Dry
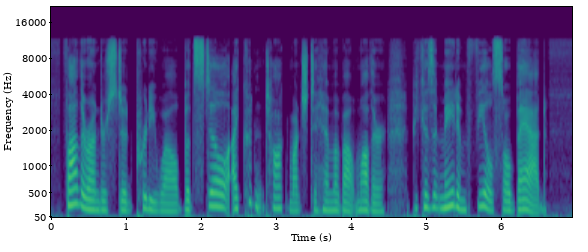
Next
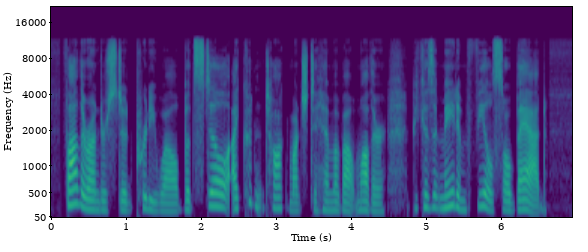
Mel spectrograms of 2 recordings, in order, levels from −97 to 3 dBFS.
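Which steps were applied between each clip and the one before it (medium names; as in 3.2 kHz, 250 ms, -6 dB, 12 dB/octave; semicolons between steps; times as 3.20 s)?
frequency weighting A; trim -3 dB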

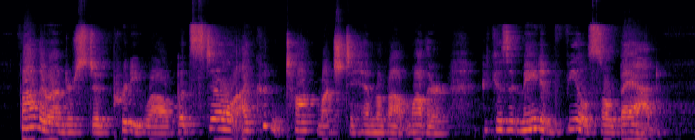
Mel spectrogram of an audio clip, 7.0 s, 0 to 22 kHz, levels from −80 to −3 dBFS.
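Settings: overload inside the chain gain 31.5 dB; two-slope reverb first 0.44 s, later 4 s, from -28 dB, DRR 1 dB; dynamic bell 5.4 kHz, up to +5 dB, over -53 dBFS, Q 1.4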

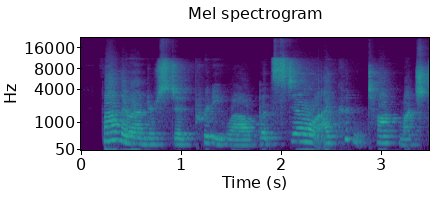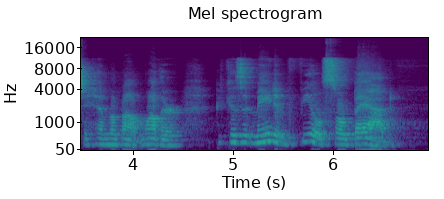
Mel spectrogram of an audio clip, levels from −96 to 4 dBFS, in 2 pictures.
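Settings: three bands expanded up and down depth 40%; trim -4 dB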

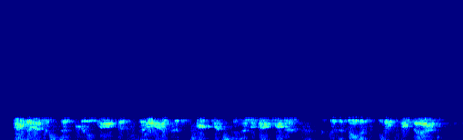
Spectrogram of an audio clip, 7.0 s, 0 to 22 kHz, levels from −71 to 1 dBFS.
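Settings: phase randomisation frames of 50 ms; small resonant body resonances 730/1200 Hz, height 8 dB, ringing for 30 ms; frequency inversion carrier 3.4 kHz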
